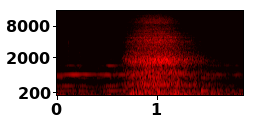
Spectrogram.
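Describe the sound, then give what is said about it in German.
A sleeping man lets out one hoarse, groaning breath, a rough rasp that swells and fades. It is faint and heard alone. “Er atmet noch mit heiserem Stöhnen.”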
